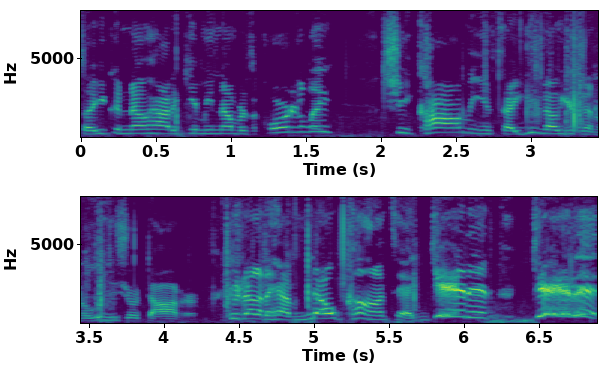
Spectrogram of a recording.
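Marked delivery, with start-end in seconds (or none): 3.0-6.9 acted-out scolding, swooping, rising mild yell. Retelling what a caseworker said on the phone: imitating someone yelling. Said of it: "Yelling at me like that".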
